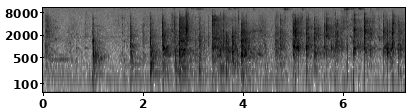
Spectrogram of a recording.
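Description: Horse hooves clop and clatter on a hard floor.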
